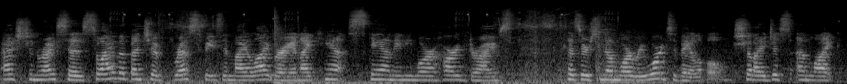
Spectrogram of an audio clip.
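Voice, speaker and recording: A woman's voice: mid-range voice, fairly even intonation, fairly quick, background noise. A woman reading viewer comments aloud on a gaming livestream, friendly and matter-of-fact. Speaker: livestream chat reader.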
